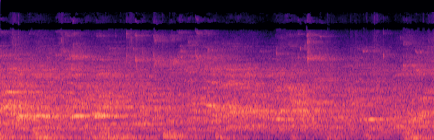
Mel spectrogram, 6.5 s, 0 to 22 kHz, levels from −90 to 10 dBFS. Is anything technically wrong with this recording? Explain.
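No, nothing is technically wrong with this audio.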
